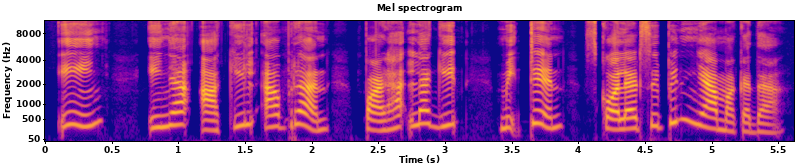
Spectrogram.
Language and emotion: Santali, happy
